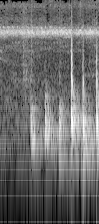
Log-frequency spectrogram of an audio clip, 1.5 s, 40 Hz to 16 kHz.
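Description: Six knocks on the side of a Ford F100 steel truck bed, on the thin panel where a chrome molding strip used to be mounted. Each knock is a short, mid-pitched tap that fades quickly, and the panel sounds like metal.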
